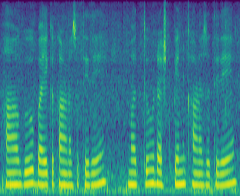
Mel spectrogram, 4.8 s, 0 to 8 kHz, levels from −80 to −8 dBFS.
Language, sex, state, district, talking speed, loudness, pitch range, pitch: Kannada, female, Karnataka, Bidar, 85 wpm, -15 LUFS, 180-195 Hz, 185 Hz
